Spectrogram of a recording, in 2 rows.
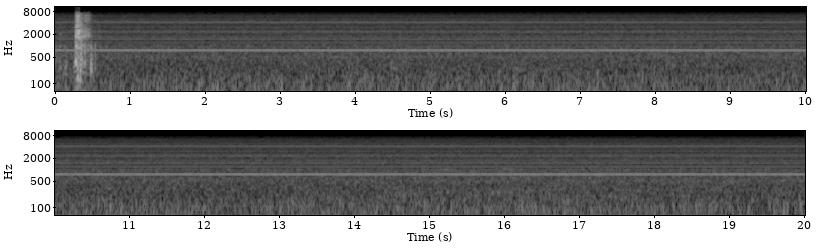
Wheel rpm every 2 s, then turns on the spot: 0, 0, 0, 0, 0, 0, 0, 0, 0, 0.
none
